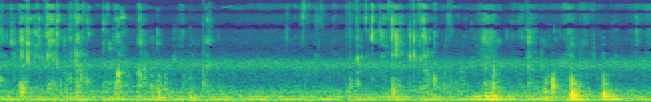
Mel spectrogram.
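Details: Yogi, a Golden Retriever / Irish Setter mix, eating indoors: wet, squishy bites and crunches at an uneven pace, a few louder snaps near the end, over a steady low electrical hum.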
